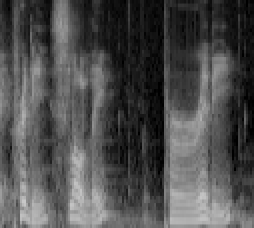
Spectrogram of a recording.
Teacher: If you say pretty slowly, pretty, between the P and the R, it sounds like there's a slight vowel sound there, like er. So maybe people came to perceive the beginning of the word perit and per as close variations. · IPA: /pɹʌti/ /pɜɹti/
